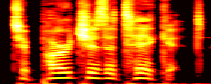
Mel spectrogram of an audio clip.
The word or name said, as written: to purchase a ticket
